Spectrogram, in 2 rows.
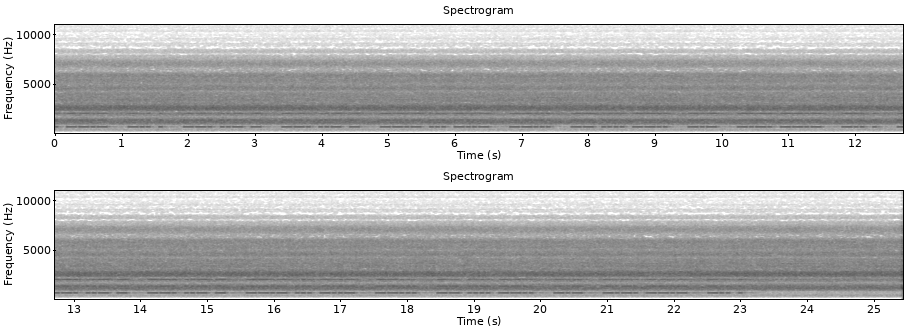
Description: Morse code, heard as a keyed tone, machine-sent, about 26 wpm, 680 Hz, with radio hiss, a squelch burst at the end and room echo. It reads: … DE GUT GUT QSX 7 MHZ K CQ DE GUT GUT QSX 7 MHZ K CQ DE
